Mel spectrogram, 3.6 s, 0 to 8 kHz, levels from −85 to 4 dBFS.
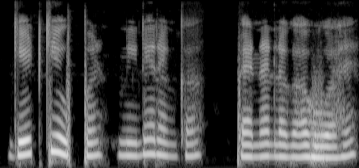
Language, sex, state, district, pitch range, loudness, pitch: Hindi, female, Uttar Pradesh, Lalitpur, 215-245 Hz, -16 LUFS, 230 Hz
